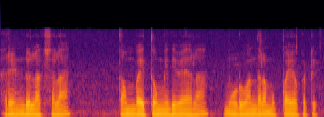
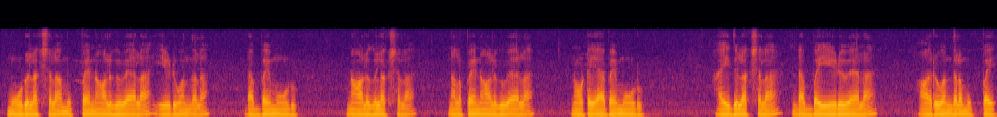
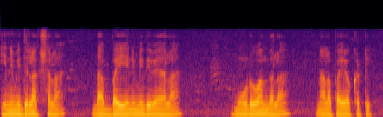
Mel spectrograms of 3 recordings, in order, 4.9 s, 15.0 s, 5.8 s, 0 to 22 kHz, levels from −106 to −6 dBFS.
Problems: none marked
